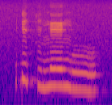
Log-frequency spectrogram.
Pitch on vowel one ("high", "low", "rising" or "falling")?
high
